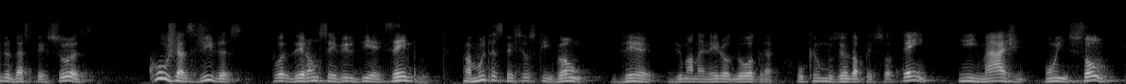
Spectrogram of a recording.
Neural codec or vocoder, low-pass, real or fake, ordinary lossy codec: codec, 16 kHz in and 24 kHz out, 0.9 kbps, LongCat-Audio-Codec, four codebook decoder; 7.2 kHz; fake; Opus, 16 kbps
